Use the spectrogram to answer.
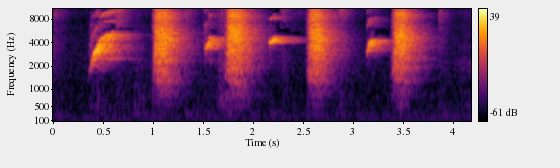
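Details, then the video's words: Kept ashy drongo in active song, used to draw out other birds: one rising whistle, then loud harsh raspy bursts alternating with short flat whistled notes, roughly two per second. "srigunting abu gacor siang malam"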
